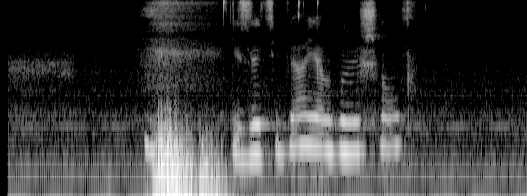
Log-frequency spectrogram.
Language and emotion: Russian, sad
